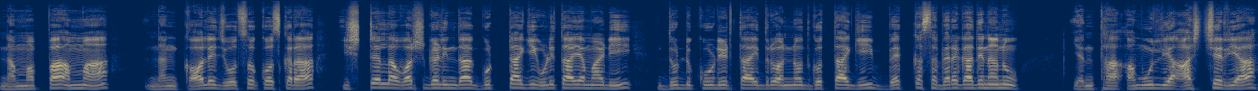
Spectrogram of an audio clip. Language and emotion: Kannada, surprised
